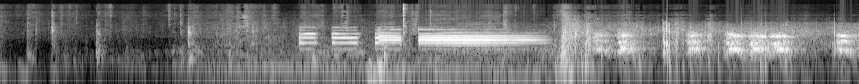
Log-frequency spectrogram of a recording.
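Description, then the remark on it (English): A doorbell chimes, then a big dog barks repeatedly and loudly, a rapid string of excited barks that continues to the end. “It's his dog.”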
